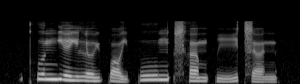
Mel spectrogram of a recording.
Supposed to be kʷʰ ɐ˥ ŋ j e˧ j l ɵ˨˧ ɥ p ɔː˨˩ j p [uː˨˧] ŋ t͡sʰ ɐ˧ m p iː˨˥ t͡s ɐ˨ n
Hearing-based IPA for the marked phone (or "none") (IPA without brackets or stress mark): uː˥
